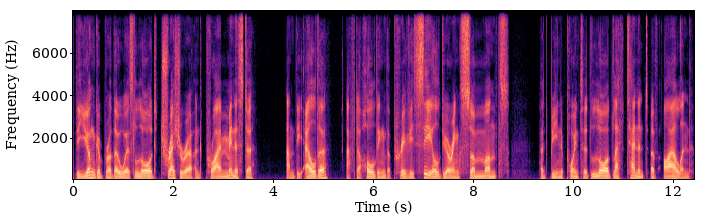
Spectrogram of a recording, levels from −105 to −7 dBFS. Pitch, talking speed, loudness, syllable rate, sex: 105 Hz, 130 wpm, -19 LUFS, 4.3 syllables/s, male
